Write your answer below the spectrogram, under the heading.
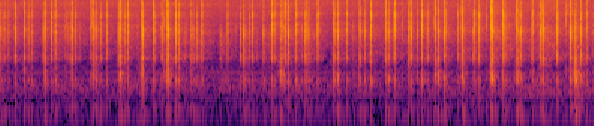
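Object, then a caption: Laminated cardboard notebook cover. Long nails scratch across the glossy laminated cardboard cover of a black floral hardcover notebook resting on a table. The scratches come as a dense run of short, dry, bright strokes with no low end and almost no ring.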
